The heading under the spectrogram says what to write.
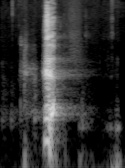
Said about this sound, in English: And I'm having anxiety hiccups. I need my Pepto-Bismol.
